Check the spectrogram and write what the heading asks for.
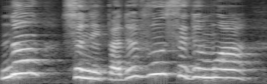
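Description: A woman's voice: high-pitched, very animated, slow pace, a little mellow, voice pushed up, full character voice. A woman voicing a timid young male apprentice who speaks anxiously and hesitantly. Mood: defiant.

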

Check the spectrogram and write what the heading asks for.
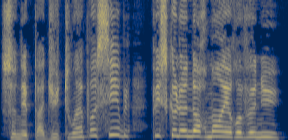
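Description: A woman's voice: high-pitched, lively intonation, normal speed, mellow. An indignant young boy, read by a woman.

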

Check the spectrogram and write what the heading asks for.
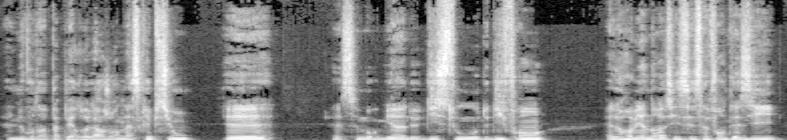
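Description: A man voicing an eager, excitable young male clerk who defers to his boss. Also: medium pitch, normal speed, natural voice. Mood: reassuring.

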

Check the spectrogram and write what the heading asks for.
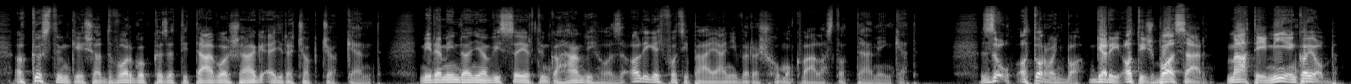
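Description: A man reading a first-person audiobook in a tense manner, rising to shouts in the dialogue. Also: low-pitched, no room sound, clean studio sound. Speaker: audiobook narrator.

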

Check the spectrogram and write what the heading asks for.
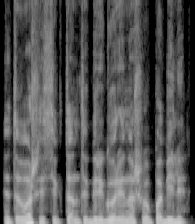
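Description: A man voicing a brash young male squad leader who talks in sharp, mocking, commanding bursts. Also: on the low side, quick pace, natural voice.

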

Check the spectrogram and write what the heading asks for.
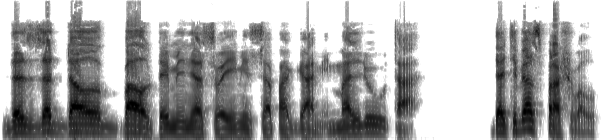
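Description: A man voicing a stern, mocking old Russian tsar in an audiobook, talking in a gruff, dismissive way. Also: on the low side, sing-song, measured pace, a bit bright, no echo. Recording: dull, dry lo-fi recording.

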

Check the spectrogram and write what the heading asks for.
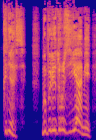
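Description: A man's voice: very high voice, measured pace, slightly rough, dry recording, studio quality, pitched above the performer's own voice, exaggerated voice. A man reading aloud and voicing a proud, hot-tempered young man who argues with indignant urgency. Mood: emotional, pleading. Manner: excited, indignant pleading.

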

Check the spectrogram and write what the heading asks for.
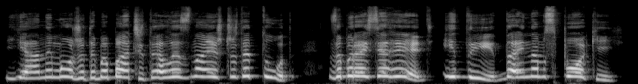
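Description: A man voicing a frightened woman who shouts urgent warnings in an audiobook. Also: very high voice, lively intonation, normal speed, voice pushed up.

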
